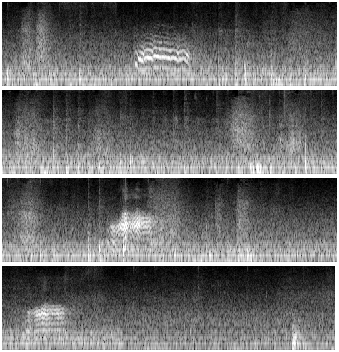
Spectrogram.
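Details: A feral she-cat in heat caterwauls while being stroked on her lower back: three widely spaced wavering yowls over a steady low hum, with rustling and soft handling noises between them.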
